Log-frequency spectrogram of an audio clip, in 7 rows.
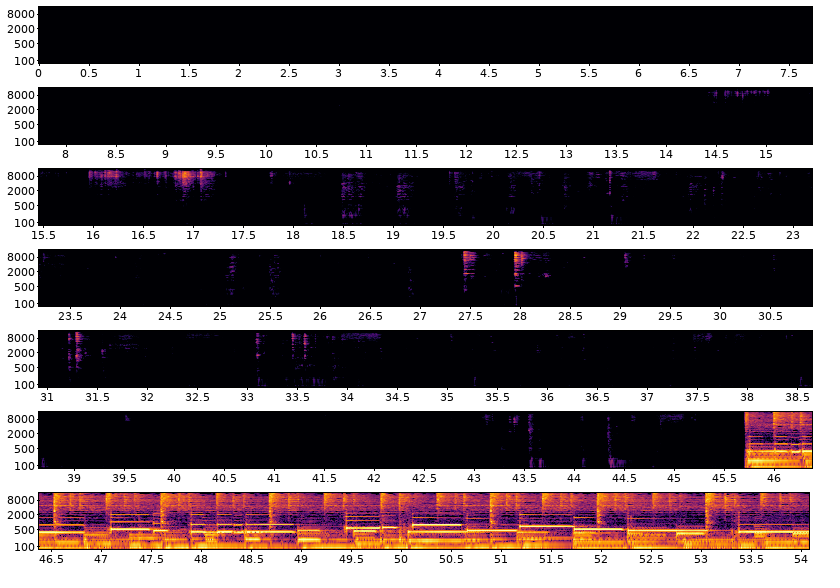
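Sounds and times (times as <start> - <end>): chewing and crunching bread: 0.1 - 1.8, 5.2 - 9.2, 14.3 - 45.6.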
